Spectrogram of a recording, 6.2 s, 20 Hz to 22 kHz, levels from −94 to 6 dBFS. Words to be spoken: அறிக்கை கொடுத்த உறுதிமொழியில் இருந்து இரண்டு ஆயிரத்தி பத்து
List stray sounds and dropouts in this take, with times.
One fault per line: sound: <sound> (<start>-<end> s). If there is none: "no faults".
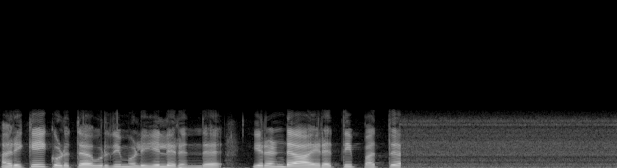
no faults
